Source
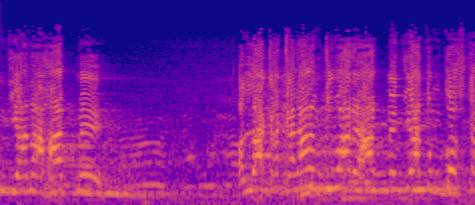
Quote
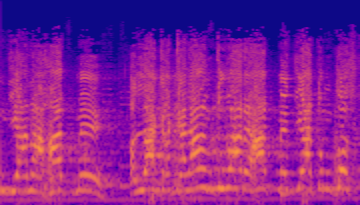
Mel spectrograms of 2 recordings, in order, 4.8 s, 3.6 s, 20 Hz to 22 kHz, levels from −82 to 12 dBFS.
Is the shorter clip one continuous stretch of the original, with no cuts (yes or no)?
no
